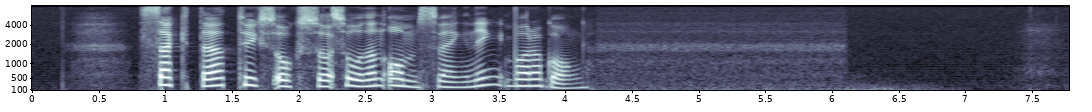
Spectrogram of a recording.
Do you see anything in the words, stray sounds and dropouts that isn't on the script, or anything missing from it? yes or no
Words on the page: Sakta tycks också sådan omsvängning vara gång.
no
